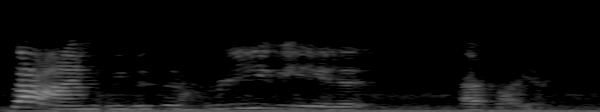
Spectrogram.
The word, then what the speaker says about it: sin: We abbreviate sign as S-I-N. It's not sin. Can't sin in that. Okay? That is pronounced sign.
